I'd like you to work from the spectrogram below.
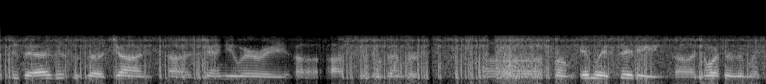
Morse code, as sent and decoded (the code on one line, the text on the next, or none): none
